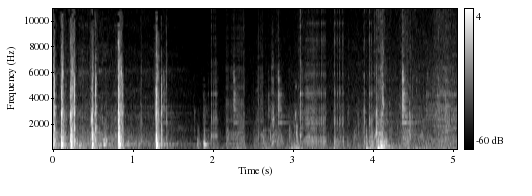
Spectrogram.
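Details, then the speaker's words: 2003 Polaris Sportsman ATV, rear axle: sharp, uneven clicks and pops from a bad rear CV joint; fixed by replacing the rear CV axles. "right. So, that's what you might hear if you have a uh bad CV joint."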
